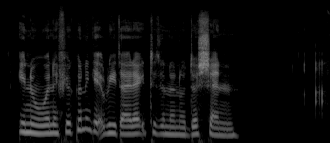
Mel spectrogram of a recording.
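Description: Speaking at a very fast pace with a Scottish accent, a woman has a dark, mellow tone and ordinary pitch variation, captured in a very clean recording with a silent background. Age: 30s. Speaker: actor. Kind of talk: casual chat.

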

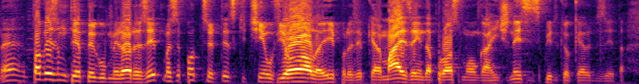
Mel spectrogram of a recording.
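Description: The voice races at a very fast pace with very wide pitch swings and hardly any pauses. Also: man, medium pitch for a man. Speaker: football podcast co-host. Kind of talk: casual chat.

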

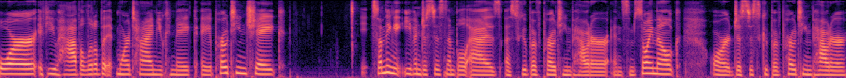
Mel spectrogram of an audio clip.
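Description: A woman's ordinary speaking voice with an American accent, fairly low in pitch, at a fairly slow pace with fairly even intonation, dry and close with no echo on a very clean recording with a silent background. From United States. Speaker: fitness and nutrition coach, podcast host. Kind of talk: solo podcast talk.

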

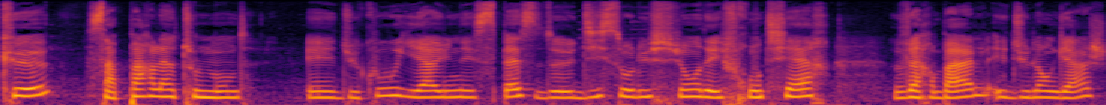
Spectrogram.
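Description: A woman speaks at a fairly slow pace in a medium pitch, her tone dark and mellow, with ordinary pitch variation. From Madagascar, central highlands. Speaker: singing teacher and voice coach. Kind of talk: radio interview. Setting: radio studio.

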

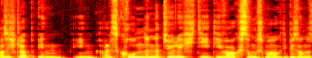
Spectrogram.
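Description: With a fairly low pitch and ordinary pitch variation, a man speaks at a fairly quick pace. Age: 40s. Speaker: think tank research head. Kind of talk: interview. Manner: halting.

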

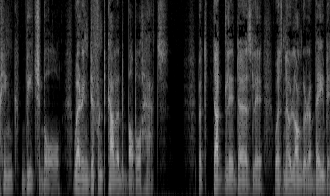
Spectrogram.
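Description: Plain reading aloud with ordinary pitch variation over a quiet background.

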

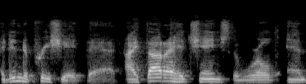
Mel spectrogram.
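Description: An ordinary speaking voice with an American accent carries lively intonation against a quiet background. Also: man. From Utah. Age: 50s. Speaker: congressional candidate and author. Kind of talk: interview.

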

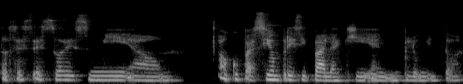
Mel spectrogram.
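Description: With vocal fry and monotone, flat intonation, a woman speaks at a fairly slow pace on a very clean recording with a silent background. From Peruvian Andes. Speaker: translator and Quechua community organizer. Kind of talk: casual radio interview.

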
